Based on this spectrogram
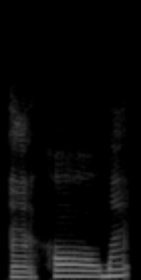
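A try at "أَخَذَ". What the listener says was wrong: Ako ya, bukan aho, tapi ako. Akoma. Akoma.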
